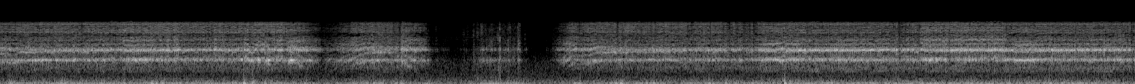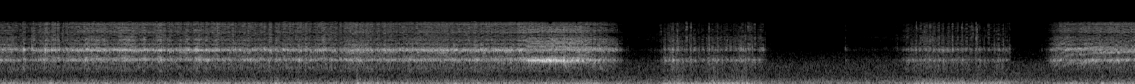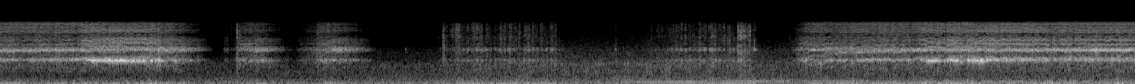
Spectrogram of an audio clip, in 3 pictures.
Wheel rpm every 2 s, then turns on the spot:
150, 120, 50, 160, 170, 160, 170, 160, 130, 20, 30, 150, 50, 20, 20, 90, 160.
18-20 26-30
